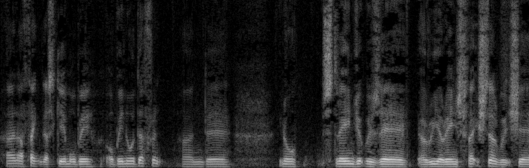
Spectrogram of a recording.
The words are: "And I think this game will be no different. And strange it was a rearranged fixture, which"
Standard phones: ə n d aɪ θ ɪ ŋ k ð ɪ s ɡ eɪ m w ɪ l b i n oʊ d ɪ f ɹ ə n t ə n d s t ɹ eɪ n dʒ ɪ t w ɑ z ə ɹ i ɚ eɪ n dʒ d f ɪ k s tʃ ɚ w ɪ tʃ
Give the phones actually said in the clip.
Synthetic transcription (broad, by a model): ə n aɪ θ ɪ ŋ k ð ɪ s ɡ eɪ m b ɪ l b i n oʊ d ɪ f ɹ ə n t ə n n s t ɹ eɪ n dʒ ɪ t w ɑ z ə ɹ i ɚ eɪ n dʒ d f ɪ k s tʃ ɚ w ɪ tʃ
